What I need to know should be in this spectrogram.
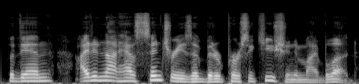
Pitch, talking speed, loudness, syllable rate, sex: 140 Hz, 215 wpm, -16 LUFS, 5.9 syllables/s, male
